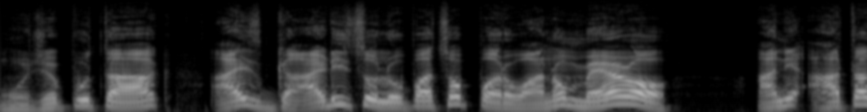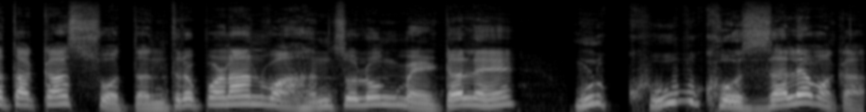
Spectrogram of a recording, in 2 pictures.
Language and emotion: Goan Konkani, happy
